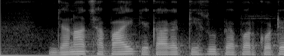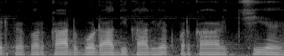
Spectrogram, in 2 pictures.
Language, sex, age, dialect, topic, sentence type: Maithili, male, 18-24, Eastern / Thethi, agriculture, statement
